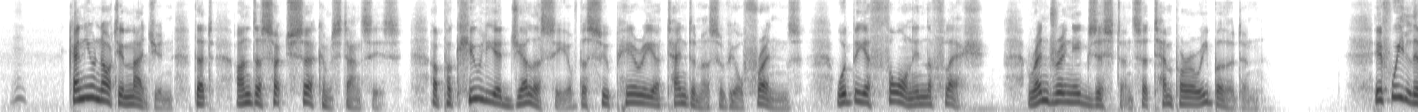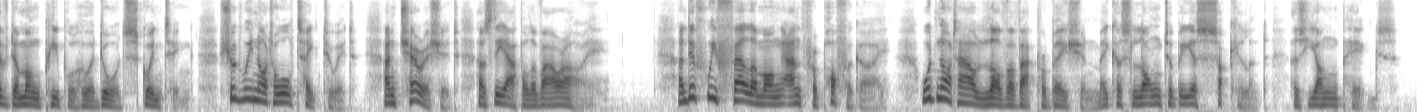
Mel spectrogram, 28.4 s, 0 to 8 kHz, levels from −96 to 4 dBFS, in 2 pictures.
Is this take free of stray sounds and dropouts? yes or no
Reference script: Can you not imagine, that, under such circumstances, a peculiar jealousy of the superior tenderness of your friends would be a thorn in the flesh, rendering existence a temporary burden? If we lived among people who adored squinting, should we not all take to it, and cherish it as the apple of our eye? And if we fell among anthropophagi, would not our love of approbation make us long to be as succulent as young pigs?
no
